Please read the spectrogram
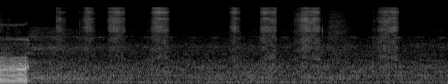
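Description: Pencil sketching on paper: short scratchy strokes, about two a second. A brief voice sound right at the start is the loudest moment.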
